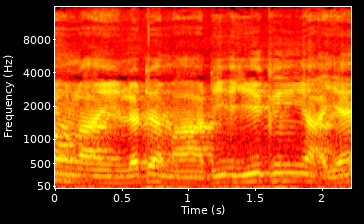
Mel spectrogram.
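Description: A man's voice with long drawn-out, sing-song pitches that glide slowly up and down, without a break.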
